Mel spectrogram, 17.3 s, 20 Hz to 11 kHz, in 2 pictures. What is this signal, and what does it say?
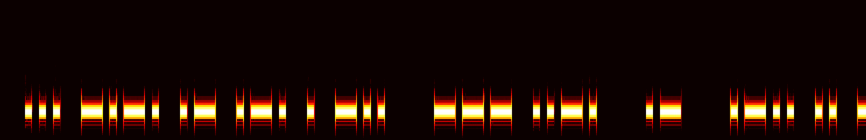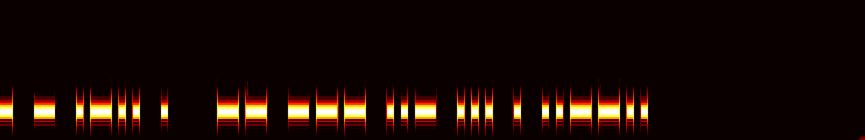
Morse code, heard as a keyed tone, about 17 wpm, 700 Hz. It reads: SCARED OF A LITTLE MOUSE?
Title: Sentences from Top 1000 Words - Review Part 5 - 17wpm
